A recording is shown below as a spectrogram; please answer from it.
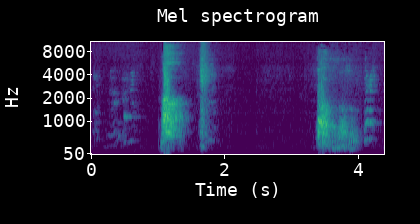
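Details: Boston Terrier puppy, usually calm, barking at the TV indoors: two sharp loud barks close together, a pause, then a longer harsh bark, with faint TV voices and a woman speaking softly underneath.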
